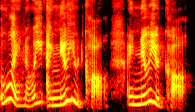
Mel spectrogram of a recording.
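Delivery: put-on condescending, patronizing, superior tone. Retelling what a man said on the phone: imitating a condescending tone. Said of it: "so condescending".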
